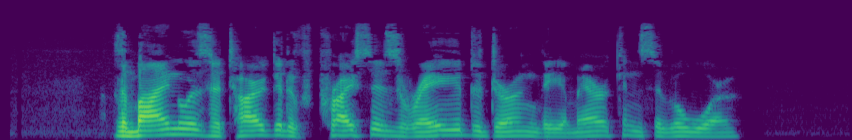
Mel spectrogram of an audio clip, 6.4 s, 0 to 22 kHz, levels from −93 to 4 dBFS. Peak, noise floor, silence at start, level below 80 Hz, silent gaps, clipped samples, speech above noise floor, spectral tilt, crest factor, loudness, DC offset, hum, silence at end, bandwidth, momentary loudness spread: 0 dBFS; -80 dBFS; 0.85 s; -68 dBFS; none; under 0.1%; 57 dB; -6.5 dB/octave; 24 dB; -23 LUFS; under 0.1%; none; 0.9 s; 11 kHz; 15 LU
